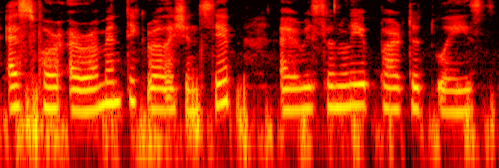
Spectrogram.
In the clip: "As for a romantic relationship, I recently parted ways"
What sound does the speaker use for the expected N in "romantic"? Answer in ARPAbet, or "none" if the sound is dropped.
N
